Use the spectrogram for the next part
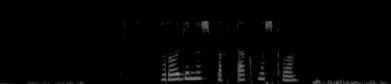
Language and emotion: Russian, neutral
